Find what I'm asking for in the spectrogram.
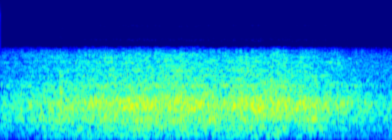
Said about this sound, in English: Our train is now travelling through Siberia towards Novosibirsk.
